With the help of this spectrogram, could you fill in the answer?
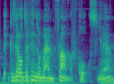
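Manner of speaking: halting attempt at posh British; posh British accent. Shown as a demonstration. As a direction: put on a British accent, searching for words. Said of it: "how's your British accent".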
